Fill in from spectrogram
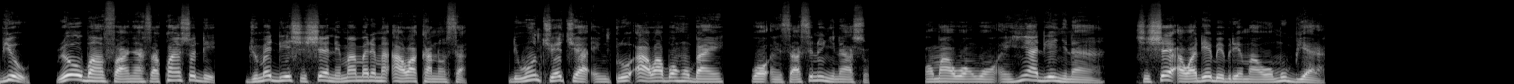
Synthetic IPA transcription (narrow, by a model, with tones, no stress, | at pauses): bi˦o˨ | e˦o˦bã˨n˨faː˨ɲã˨sa˨kʷʰã˦n˦sʊ˦dɪ˨ | d͡ʑᶣu˨mæ̃˦dɪ˦e˦ɕɪ˨ɕɛ˦nɪ̃˨˦mã˦mɛ̃˦ɪ̃˦mã˦ʔa˨wɔ˨˦a˦kʰa˦nʊ̃˦n˦sa̰˨ | dɪ˨wɔ̃˦n̩˦tʰɥɛ˦tʰɥa˨ŋ̩˨kʰu˨ɾo˦ʔa˦˨wɔ˦a˦bɔ˦ɦʊ̃˦bã˦n˦ | wɔ˨n̩˨saː˨sɪ˦nʊ̃˦ɲĩ˨nãː˨˦sʊ̰˨ | ɔ˨mã˨wɔ̃˨nwɔ̃˨n˨ɦĩ˦a˦dɪ˦e˦ɲĩ˨nãː˨˦ | ɕɪ˨ɕɛ˦ʔa˨wa˨dɪ˦ɛ˦be˨bi˨ɾe˨mãː˨wɔ̃˨˦mũ˦bi˨a˨ɾa̰˨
